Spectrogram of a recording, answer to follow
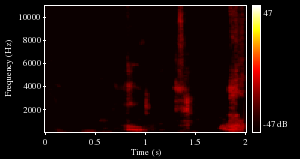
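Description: Faint, muffled voice-like sounds from a child's microphone on a video call, then a short rush of breathy noise near the end.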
